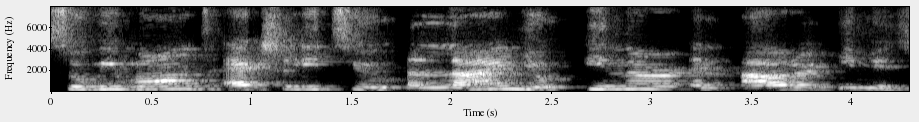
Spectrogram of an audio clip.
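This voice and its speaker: The voice belongs to a woman. Her pitch moves in an ordinary way. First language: not English. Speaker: image consultant and stylist. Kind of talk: live Q&A interview. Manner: halting, many fillers.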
